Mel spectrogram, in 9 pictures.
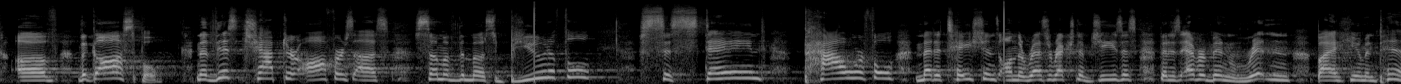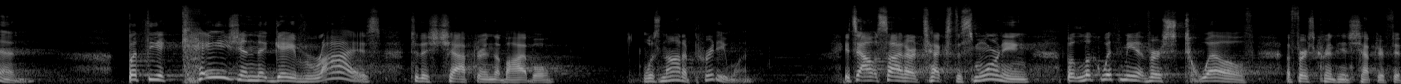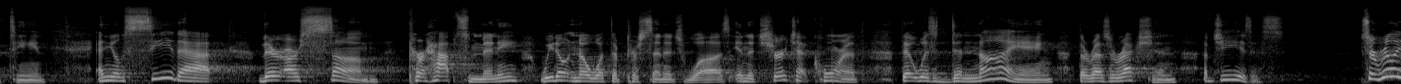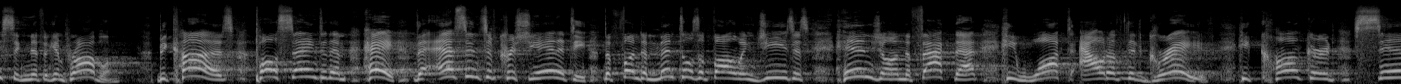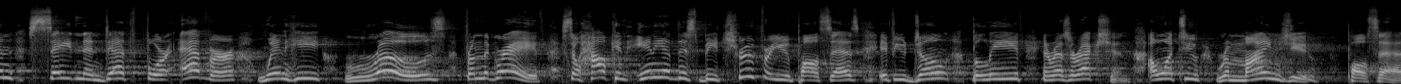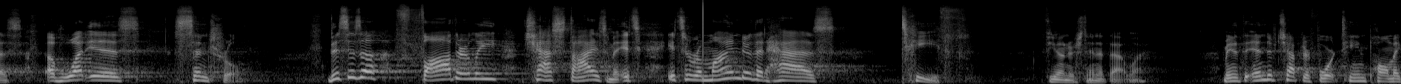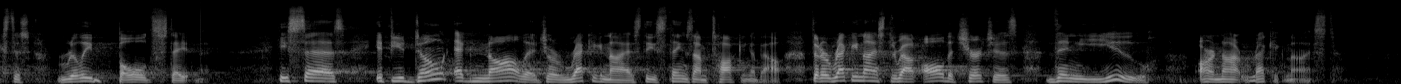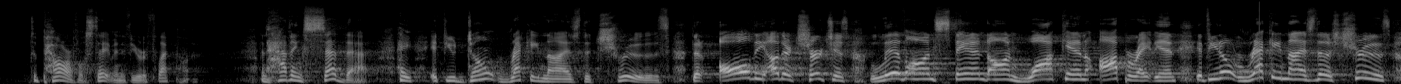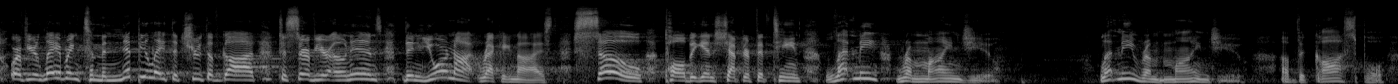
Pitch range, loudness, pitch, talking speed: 160-260 Hz, -29 LUFS, 210 Hz, 140 wpm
